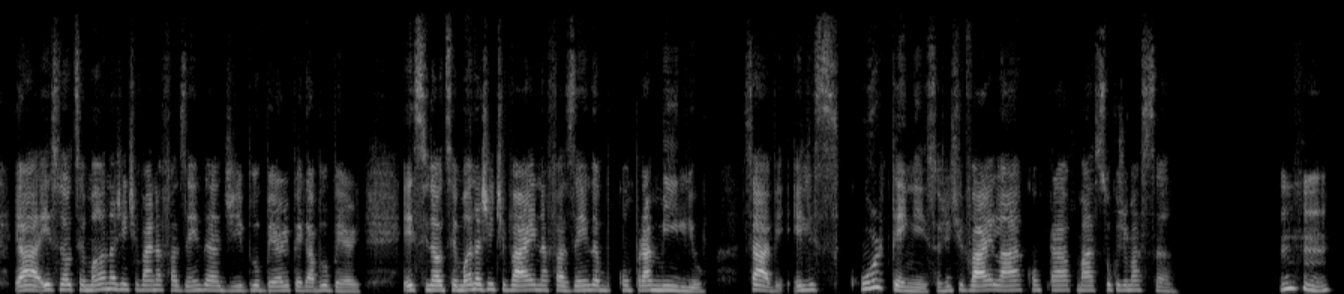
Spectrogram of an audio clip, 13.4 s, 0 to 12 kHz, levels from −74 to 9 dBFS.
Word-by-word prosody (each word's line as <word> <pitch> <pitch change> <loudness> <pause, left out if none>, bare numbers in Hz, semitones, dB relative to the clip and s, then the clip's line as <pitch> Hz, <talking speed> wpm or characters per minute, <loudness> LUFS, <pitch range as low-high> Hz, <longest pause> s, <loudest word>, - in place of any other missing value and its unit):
"Ah 190 -1 +6
esse 205 0 +2
final 205 -1 +1
de 205 - -9
semana 210 +3 0
a - - 0
gente 210 -1 -3
vai 195 0 +1
na 200 - -3
fazenda 190 0 -3
de 175 +1 -6
blueberry, 175 -1 -3
pegar 170 -2 -2
blueberry. 155 -6 -4 0.4
Esse 190 0 +2
final 190 -1 +5
de 190 - -5
semana 195 +2 +2
a - - +2
gente 210 -1 +1
vai 190 +1 +5
na 190 -1 -3
fazenda 185 +1 -1
p 180 - -8
comprar 185 0 +1
milho", 175 -7 -2 0.4
sabe, - - +4
eles 195 +2 -4
curtem 205 - 0
isso. 135 +3 -9
"A - - -6
gente 175 +4 -6
vai 185 +1 +5
lá 190 0 +3
comprar 190 0 -4
ma 185 0 -1
suco 200 +1 -5
de 195 - -5
maçã" 175 -6 -7 1.1
Uhum. 225 - -1
190 Hz, 180 wpm, -25 LUFS, 180-200 Hz, 1.1 s, Ah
